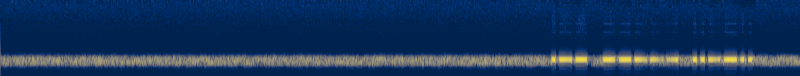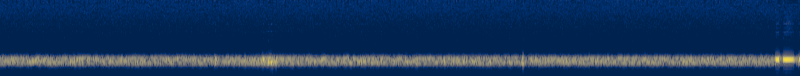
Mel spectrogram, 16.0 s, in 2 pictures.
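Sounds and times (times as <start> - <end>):
CW morse code tones on the 30m band: 5.5 - 7.5, 15.8 - 15.9.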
